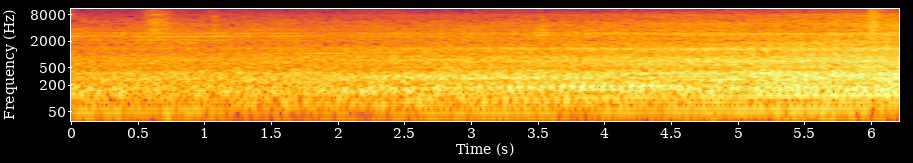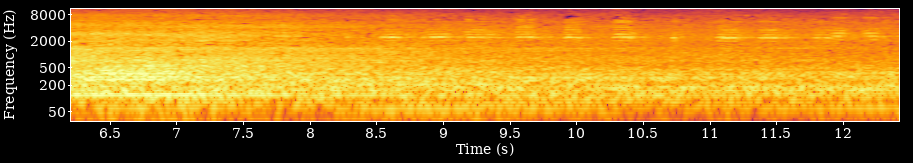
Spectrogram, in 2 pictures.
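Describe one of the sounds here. Train wheels clatter over the rails as carriages roll past.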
